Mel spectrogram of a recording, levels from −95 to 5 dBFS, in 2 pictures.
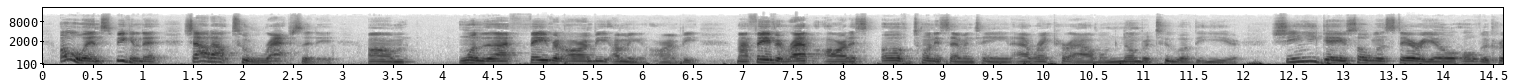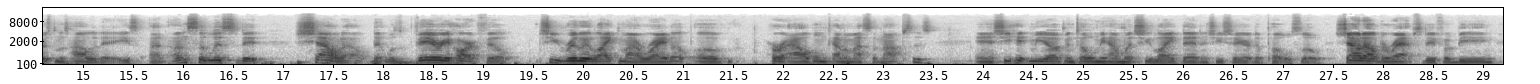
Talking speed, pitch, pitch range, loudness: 175 wpm, 125 Hz, 110-150 Hz, -22 LUFS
